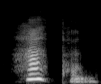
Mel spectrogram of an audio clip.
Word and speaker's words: happen: And another E, happen. So the stress is on the first syllable, happen. Okay.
